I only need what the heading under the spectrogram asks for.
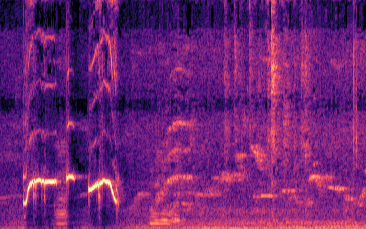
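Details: Oriental magpie-robin singing a canary-imitating song: two loud, slurred whistles, each rising then falling, followed by softer rasping notes over steady broad noise.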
